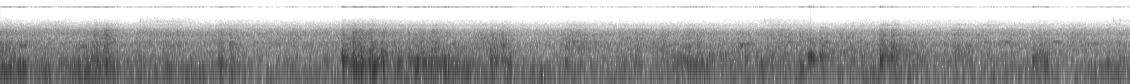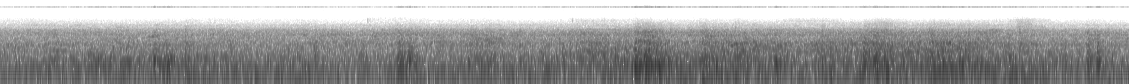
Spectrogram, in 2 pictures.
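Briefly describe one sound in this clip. Train wheels clatter over rail joints and switches.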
